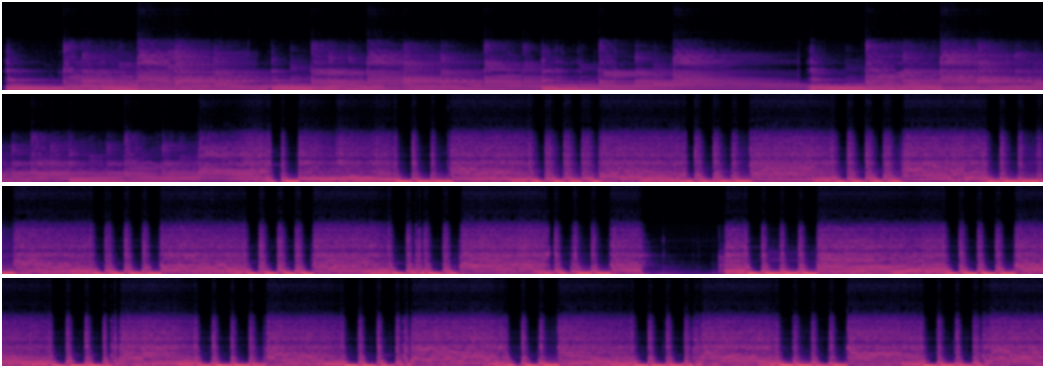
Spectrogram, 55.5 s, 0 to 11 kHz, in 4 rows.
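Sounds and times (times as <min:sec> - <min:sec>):
instrument through two amps with a stereo chorus pedal: 0:00.0 - 0:55.5.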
